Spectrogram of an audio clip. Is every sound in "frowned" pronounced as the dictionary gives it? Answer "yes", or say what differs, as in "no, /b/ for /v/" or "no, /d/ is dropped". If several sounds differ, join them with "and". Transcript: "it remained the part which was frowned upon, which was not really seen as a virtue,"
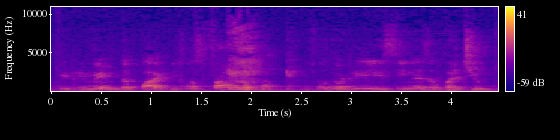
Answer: no, /ɹ/ is dropped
